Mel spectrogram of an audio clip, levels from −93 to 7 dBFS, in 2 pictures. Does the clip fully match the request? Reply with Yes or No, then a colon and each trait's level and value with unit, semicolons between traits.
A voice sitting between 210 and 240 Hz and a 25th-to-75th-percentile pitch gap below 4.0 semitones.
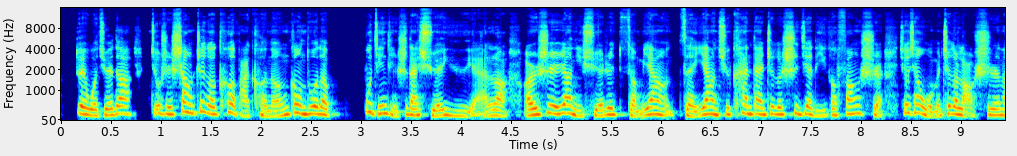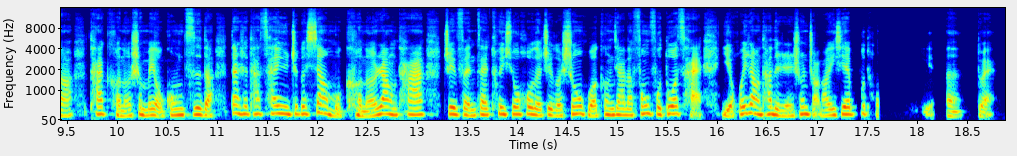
Yes: high, 215 Hz; average, 3.3 semitones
